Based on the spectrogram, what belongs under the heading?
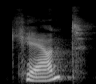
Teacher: Remember that can't always has the full vowel, the as in cat, can, even though the T is barely noticeable.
